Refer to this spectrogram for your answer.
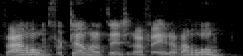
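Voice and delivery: high, loud outburst, peaking on the question word; shouted demand. A narrator's reading. Tito confronts Rafaela while swinging the chicken, shouted demand. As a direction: cry out for an explanation. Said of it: "en riep".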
